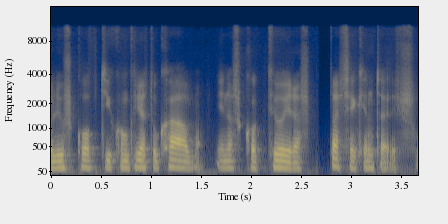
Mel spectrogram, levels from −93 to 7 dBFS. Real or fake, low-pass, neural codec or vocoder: fake; 10.8 kHz; codec, 24 kHz, 0.9 kbps, WavTokenizer, large speech release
